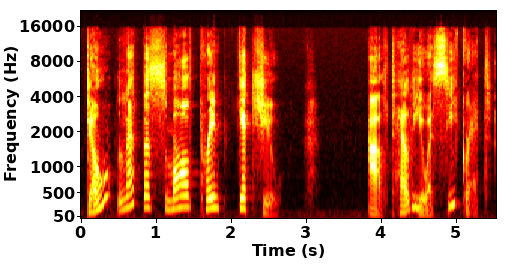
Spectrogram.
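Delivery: high, loud, slow gleeful lecture; excited old woman. A narrator's reading. Old woman gleefully warning the boy about small print. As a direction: relish warning the child.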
